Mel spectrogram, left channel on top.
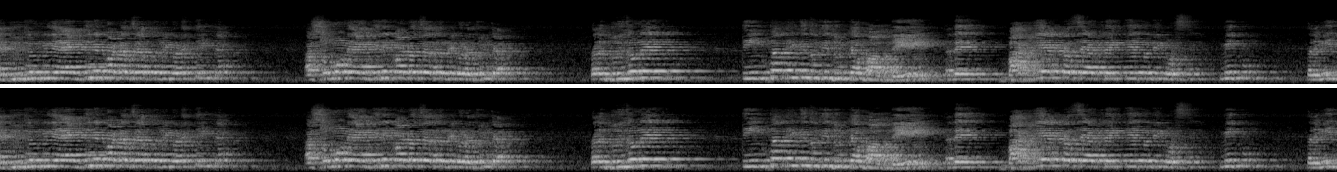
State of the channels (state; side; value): identical; both; correlation 1.00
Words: দুইজন মিলে একদিনে কয়টা চেয়ার তৈরি করে? 3টা। আর সুমন একদিনে কয়টা চেয়ার তৈরি করে? 2টা। তাহলে দুইজনের 3টা থেকে যদি 2টা বাদ দেই, তাহলে বাকি একটা চেয়ার কে তৈরি করছে? মিতু। তাহলে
